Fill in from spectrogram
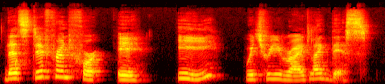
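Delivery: ordinary talk, nothing marked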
